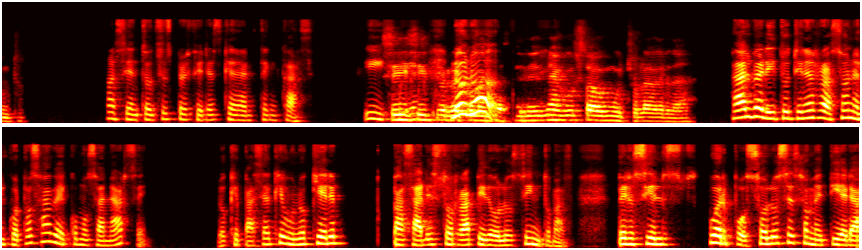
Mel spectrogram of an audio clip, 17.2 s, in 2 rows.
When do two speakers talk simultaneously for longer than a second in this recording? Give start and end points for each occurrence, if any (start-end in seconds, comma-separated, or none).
3.8-5.1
